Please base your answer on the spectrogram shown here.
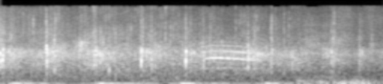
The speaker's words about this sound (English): give Hunter another round of applause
